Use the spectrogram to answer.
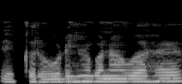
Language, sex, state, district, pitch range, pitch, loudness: Hindi, male, Bihar, Muzaffarpur, 125-135 Hz, 130 Hz, -23 LUFS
